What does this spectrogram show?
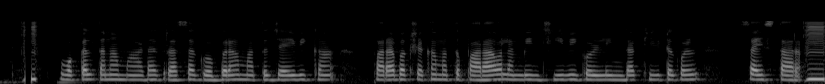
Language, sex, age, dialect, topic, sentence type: Kannada, female, 31-35, Northeastern, agriculture, statement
